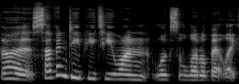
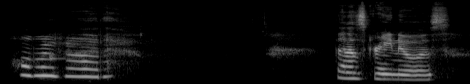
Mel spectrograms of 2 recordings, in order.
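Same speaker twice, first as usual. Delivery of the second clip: soft, teary, moved voice; 7 semitones higher, 7 dB quieter than usual. Reading her pregnancy test results, tearing up. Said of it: "I'm tearing up".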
